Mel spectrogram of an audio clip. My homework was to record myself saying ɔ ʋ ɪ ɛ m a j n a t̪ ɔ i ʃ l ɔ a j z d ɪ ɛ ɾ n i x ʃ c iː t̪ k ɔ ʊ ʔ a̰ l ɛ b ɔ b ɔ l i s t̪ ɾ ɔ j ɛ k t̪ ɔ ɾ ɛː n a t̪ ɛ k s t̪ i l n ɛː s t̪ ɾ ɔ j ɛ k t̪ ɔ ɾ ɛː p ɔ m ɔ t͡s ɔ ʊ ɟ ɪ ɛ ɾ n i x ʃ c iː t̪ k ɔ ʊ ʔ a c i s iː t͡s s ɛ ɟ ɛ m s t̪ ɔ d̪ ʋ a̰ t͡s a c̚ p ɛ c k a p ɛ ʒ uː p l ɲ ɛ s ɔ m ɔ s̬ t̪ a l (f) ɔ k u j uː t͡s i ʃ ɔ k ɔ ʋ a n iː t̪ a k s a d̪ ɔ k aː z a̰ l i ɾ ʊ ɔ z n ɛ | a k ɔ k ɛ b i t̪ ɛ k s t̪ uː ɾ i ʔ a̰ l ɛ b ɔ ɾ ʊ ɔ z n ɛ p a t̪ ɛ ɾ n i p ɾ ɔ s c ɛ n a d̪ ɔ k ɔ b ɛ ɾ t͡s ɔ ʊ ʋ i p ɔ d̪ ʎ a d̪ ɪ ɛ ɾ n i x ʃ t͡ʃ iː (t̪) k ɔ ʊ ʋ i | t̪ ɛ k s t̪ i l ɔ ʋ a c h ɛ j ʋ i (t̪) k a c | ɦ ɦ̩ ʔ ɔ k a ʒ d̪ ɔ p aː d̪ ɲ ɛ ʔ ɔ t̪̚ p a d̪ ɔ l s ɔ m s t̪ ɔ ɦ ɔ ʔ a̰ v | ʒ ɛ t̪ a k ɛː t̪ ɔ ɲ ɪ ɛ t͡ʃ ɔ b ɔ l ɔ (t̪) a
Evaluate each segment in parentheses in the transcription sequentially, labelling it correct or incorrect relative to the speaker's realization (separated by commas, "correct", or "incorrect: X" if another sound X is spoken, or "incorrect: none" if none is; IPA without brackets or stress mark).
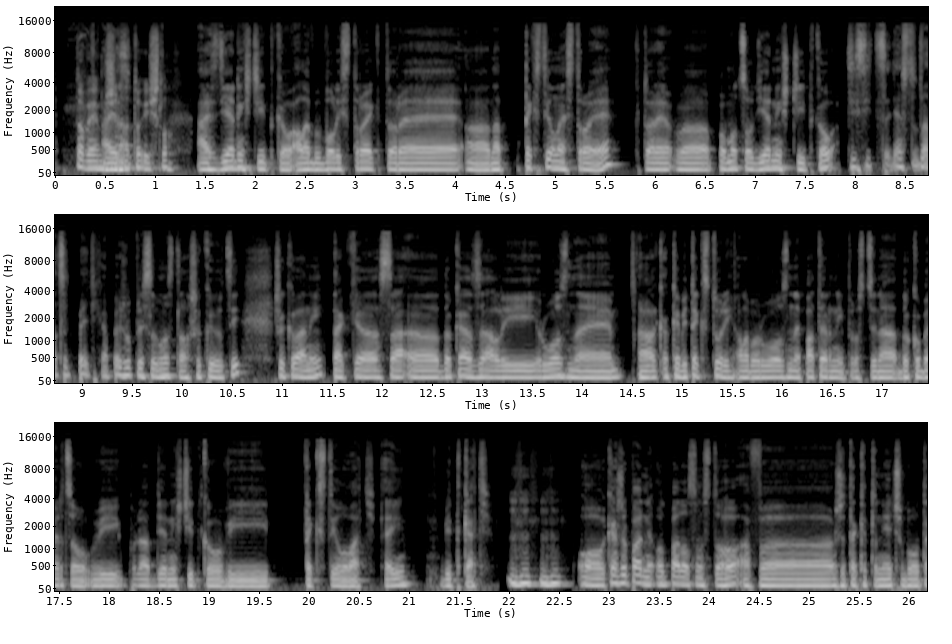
incorrect: ʃ, correct, correct, correct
